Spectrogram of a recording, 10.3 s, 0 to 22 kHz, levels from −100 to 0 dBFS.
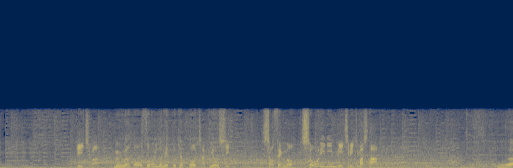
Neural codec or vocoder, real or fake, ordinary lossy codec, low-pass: none; real; none; none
